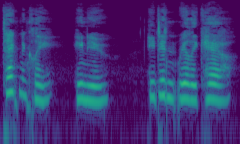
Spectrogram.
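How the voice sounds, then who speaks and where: A woman's voice: high-pitched, moderate pace, darkish tone, no room sound, studio quality. A woman reading scripted fiction aloud as a story narrator.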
